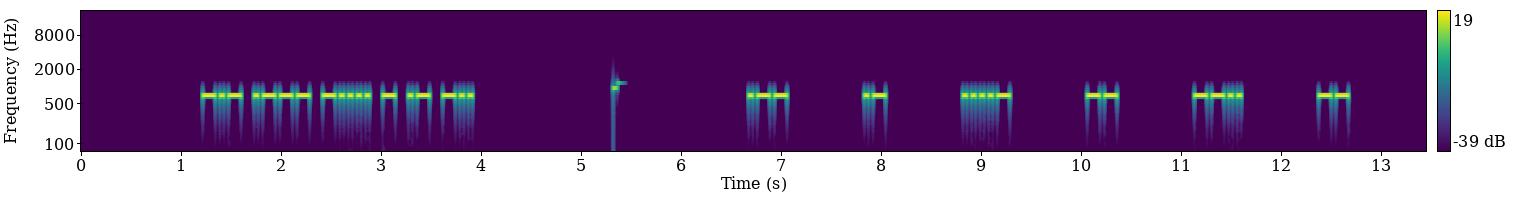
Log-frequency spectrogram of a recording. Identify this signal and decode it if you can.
Morse code, heard as a keyed tone, about 28 wpm, spaced as for 14 wpm, 700 Hz. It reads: KJ6TAD WA4MZM
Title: USA Call Signs - 6 Characters - 6x Character Spacing - 28wpm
